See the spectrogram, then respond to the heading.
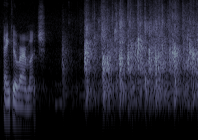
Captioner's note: applause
